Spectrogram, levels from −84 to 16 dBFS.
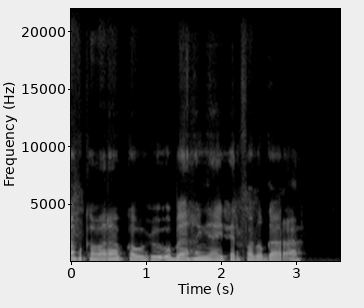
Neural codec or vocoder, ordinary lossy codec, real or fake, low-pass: codec, 44.1 kHz, 7.8 kbps, DAC; none; fake; none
